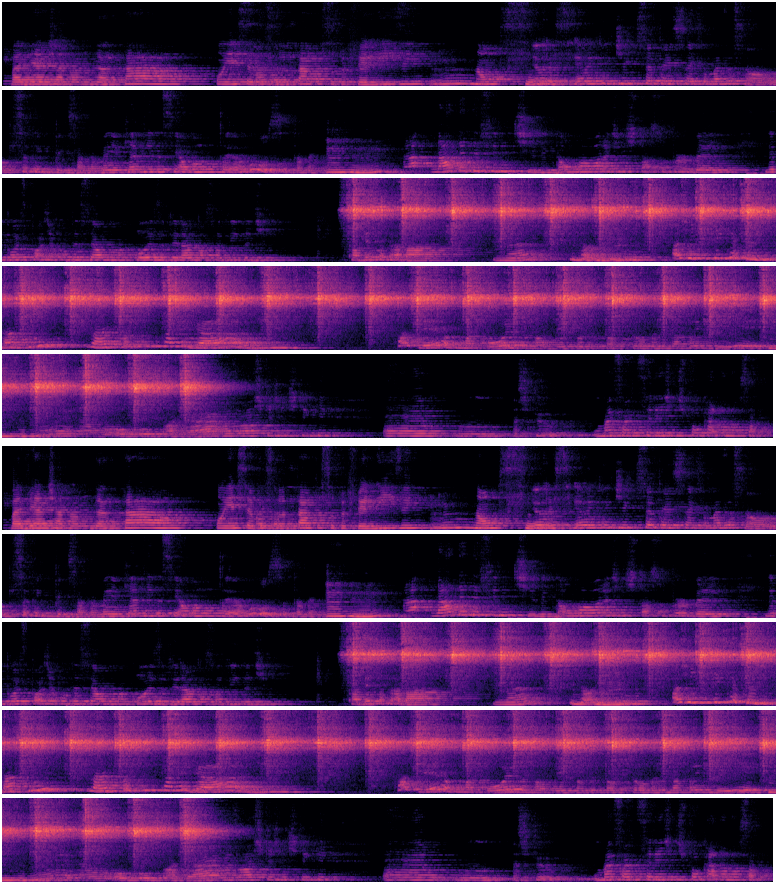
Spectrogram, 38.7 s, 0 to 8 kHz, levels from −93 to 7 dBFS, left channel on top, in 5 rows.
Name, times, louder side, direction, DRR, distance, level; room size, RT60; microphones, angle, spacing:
voice 1, 0.1-1.8 2.1-5.8 11.0-11.6 21.2-21.8 30.9-31.4, right 3 dB, 75° right, 2 dB, 1.5 m, -39 dB
voice 2, 2.5-2.9 5.3-11.0 11.7-15.0 15.4-18.1 18.9-19.8 20.4-20.8 21.1-21.9 22.2-23.7 24.0-26.2 27.2-30.8 31.2-34.2 34.8-38.5, equal, 25° right, -4 dB, 4.0 m, -42 dB
sound 1, 18.9-32.9, left 2 dB, 5° right, 3.5 m, -27 dB
14.5 x 13.5 x 5.7 m, 1.1 s
head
